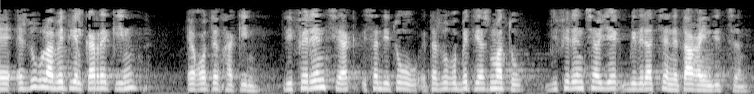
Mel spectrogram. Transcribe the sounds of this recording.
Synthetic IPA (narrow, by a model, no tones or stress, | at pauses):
e̞zd̪uɣ̞ulaβe̞t̪ie̞lkare̞kin | e̞ɣ̞o̞t̪e̞ŋʝakin | d̪ife̞ɾe̞nt͡siakisand̪it̪uɣuʔe̞t̪aezd̪uɣ̞ube̞t̪iazmat̪u | ðife̞ɾe̞nt͡siao̞jie̞k̚bið̞e̞ɾat͡se̞ne̞t̪aɣajnd̪it͡se̞n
